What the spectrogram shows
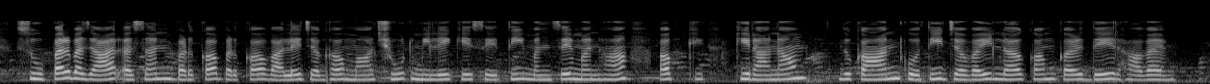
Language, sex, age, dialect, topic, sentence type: Chhattisgarhi, female, 25-30, Central, banking, statement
